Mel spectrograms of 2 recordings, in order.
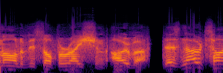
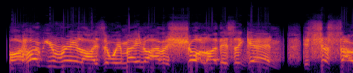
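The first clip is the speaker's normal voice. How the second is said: higher-pitched, exasperated scolding; exasperated rebuke; 7 semitones higher than usual. Acted. Officer to corporal over a missed shot, exasperated. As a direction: berate them, voice raised in pitch until words fail you.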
